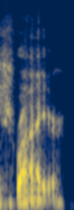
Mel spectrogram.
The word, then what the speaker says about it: Schreier: Schreier.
